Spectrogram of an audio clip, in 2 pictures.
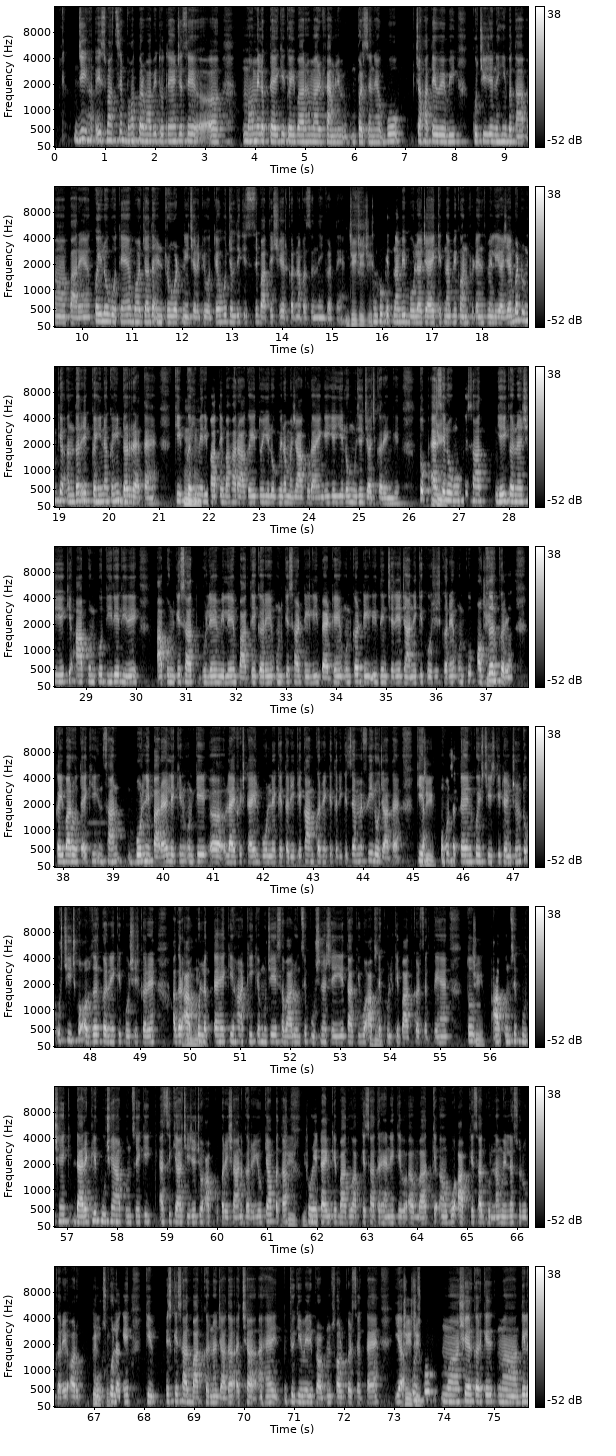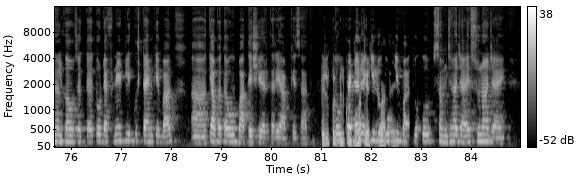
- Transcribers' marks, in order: static; tapping; in English: "फैमिली पर्सन"; in English: "इंट्रोवर्ट नेचर"; in English: "शेयर"; lip smack; in English: "कॉन्फिडेंस"; in English: "बट"; in English: "जज"; in English: "डेली"; in English: "डेली"; in English: "ऑब्ज़र्व"; other background noise; in English: "लाइफ स्टाइल"; in English: "फील"; in English: "टेंशन"; in English: "ऑब्ज़र्व"; in English: "डायरेक्टली"; distorted speech; in English: "टाइम"; in English: "प्रॉब्लम सॉल्व"; in English: "शेयर"; in English: "डेफ़िनेटली"; in English: "टाइम"; in English: "शेयर"; in English: "बेटर"
- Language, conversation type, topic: Hindi, podcast, आप दूसरों की भावनाओं को समझने की कोशिश कैसे करते हैं?
- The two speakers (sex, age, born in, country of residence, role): female, 35-39, India, India, guest; male, 30-34, India, India, host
